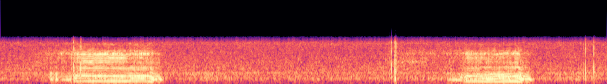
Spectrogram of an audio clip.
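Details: Man snoring very loudly while asleep: two loud, droning snores with a buzzing tone, about four seconds apart, with soft clicks between them.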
